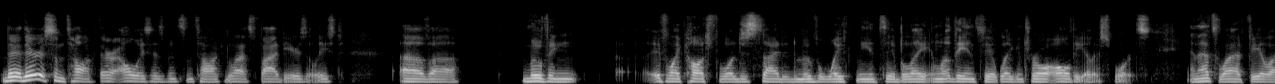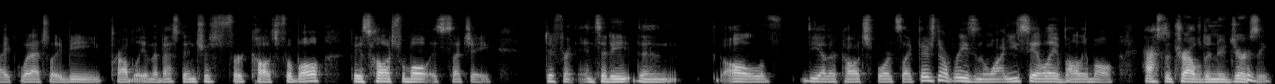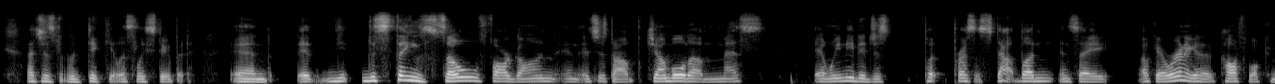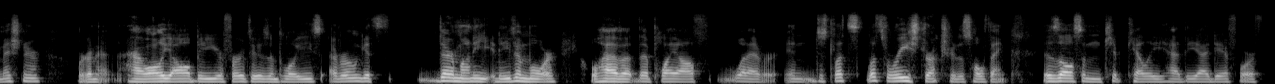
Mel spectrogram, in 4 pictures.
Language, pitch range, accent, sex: English, 125-140 Hz, American, male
